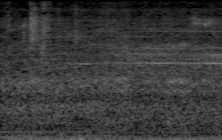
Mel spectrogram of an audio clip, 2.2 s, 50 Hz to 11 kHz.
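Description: LiftMaster LA400 linear-actuator gate operators running as they swing a pair of wrought iron gates open: a low steady hum, joined a little before a second in by a faint high whine.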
